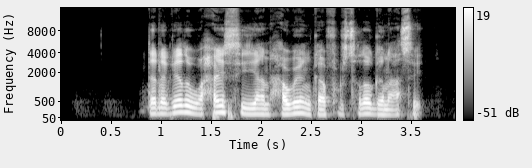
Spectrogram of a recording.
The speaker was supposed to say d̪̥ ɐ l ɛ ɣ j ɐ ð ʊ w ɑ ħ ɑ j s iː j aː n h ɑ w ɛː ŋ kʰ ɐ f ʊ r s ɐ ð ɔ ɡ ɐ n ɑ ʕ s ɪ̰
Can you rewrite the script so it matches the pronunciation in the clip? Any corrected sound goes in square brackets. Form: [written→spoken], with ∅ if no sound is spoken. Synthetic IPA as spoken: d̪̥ ɐ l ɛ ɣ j ɐ ð ʊ w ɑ ħ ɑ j s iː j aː n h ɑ w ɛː ŋ kʰ ɐ f ʊ r s ɐ ð ɔ ɡ ɐ n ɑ ʕ s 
